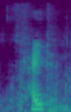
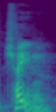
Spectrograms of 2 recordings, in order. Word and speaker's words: chitin: Chitin. – And a lot of you might think that we would pronounce it chitin, but it's actually pronounced chitin with a K.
